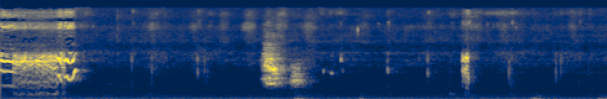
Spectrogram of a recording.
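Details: Basenji puppies of the Zakira litter F, a burst of rustling noise, then scattered short yelps and squeaky whimpers at irregular intervals above a constant low electrical hum.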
